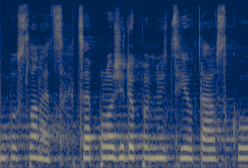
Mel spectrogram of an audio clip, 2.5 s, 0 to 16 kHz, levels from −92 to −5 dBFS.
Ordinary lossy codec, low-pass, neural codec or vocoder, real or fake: AAC, 96 kbps; 14.4 kHz; none; real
